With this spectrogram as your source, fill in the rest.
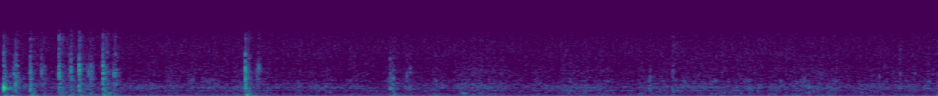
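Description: Typing on a computer keyboard: quick clusters of close, crisp key clicks at the start, then sparser, fainter taps spread over a quiet background.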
